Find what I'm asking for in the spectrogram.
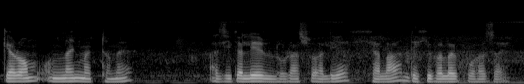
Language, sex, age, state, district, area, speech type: Assamese, male, 30-45, Assam, Darrang, rural, spontaneous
